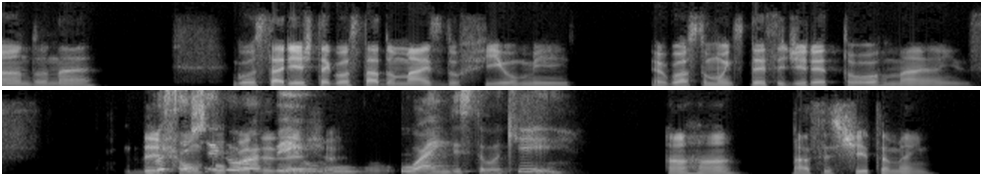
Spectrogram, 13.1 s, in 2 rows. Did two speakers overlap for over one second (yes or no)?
yes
